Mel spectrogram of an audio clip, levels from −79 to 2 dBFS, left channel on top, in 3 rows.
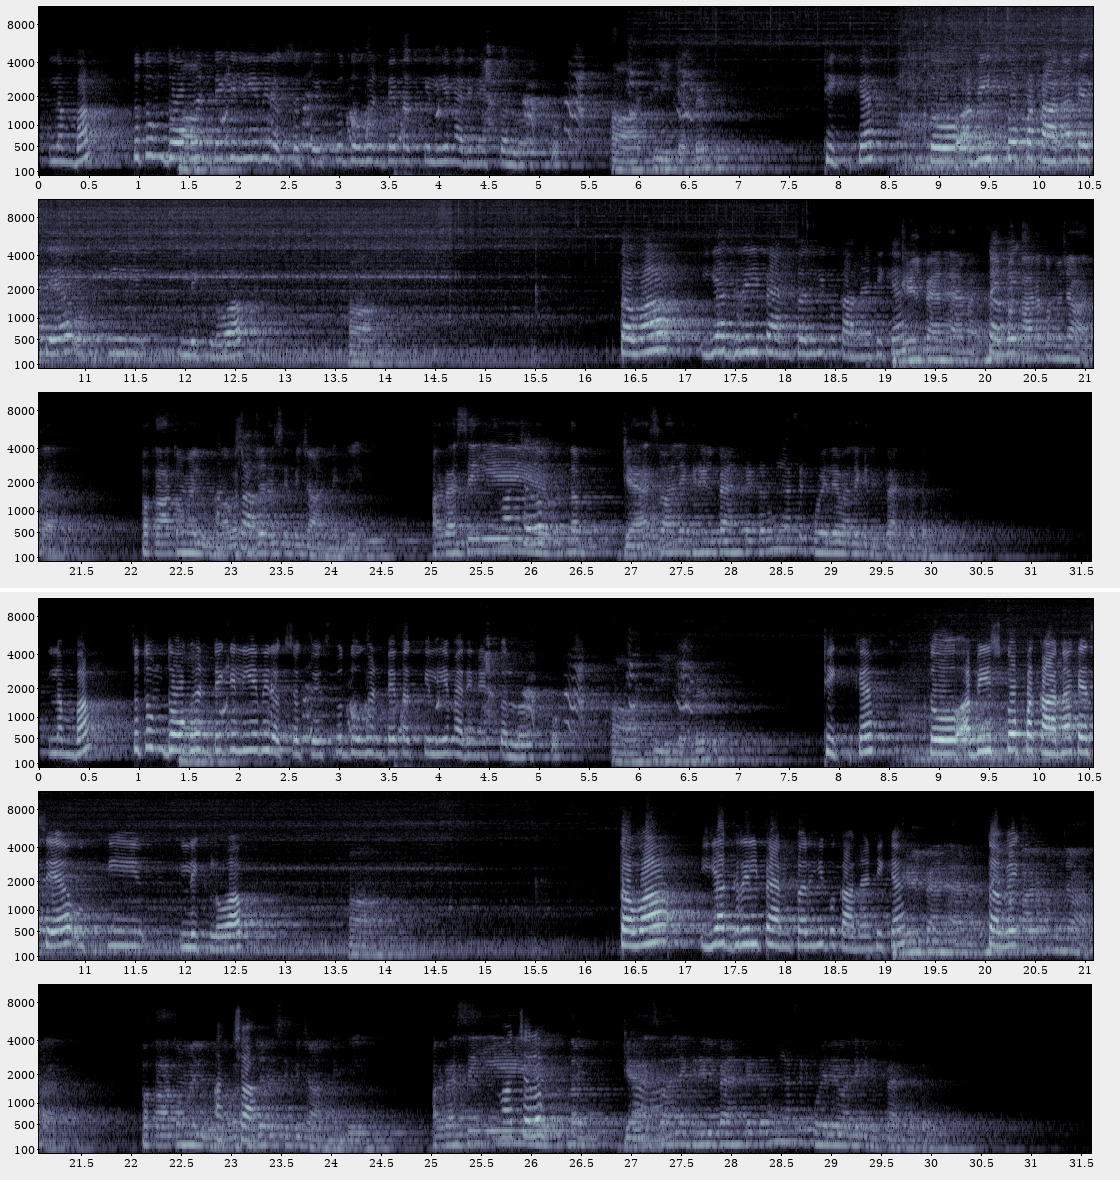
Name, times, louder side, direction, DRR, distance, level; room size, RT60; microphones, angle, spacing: voice 1, 0.1-0.6 0.9-5.3 7.8-8.4 8.9-11.6 11.9-12.6 16.4-19.2 20.0-20.3 22.8-23.3 25.7-26.7 27.0-27.4, right 4 dB, 40° right, 9 dB, 0.6 m, -26 dB
sound 1, 1.8-1.9 2.2-2.4 2.6-2.8 3.1-4.1 4.4-5.0 5.2-5.5 5.9-6.0 6.4-6.6, right 1 dB, 10° right, 0.9 m, -38 dB
voice 2, 5.7-6.7 13.6-14.0 19.1-21.3 22.1-24.3 25.0-26.5 26.8-30.1, left 1 dB, 25° left, 2 dB, 1.6 m, -33 dB
Sink (filling or washing), 5.9-18.2, left 5 dB, 70° left, 0.8 m, -43 dB
23.0 x 15.0 x 3.9 m, 2.1 s
head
